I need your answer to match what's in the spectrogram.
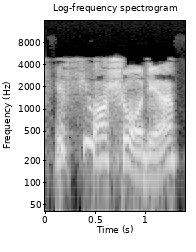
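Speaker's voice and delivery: high, doubtful fluting, falling at the end; helpless. A narrator's reading. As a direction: yield politely but doubtfully. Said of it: "she said helplessly".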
